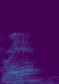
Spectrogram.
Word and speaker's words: Rhea: It is pronounced Rhea. Rhea.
